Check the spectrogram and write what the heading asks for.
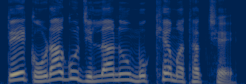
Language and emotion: Gujarati, neutral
